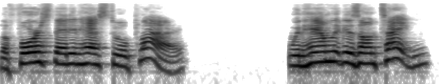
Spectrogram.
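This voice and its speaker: A man's voice: sits high, expressive, slow pace. A man teaching a one-on-one science lesson, patient and encouraging, guiding his student with questions and praise.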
